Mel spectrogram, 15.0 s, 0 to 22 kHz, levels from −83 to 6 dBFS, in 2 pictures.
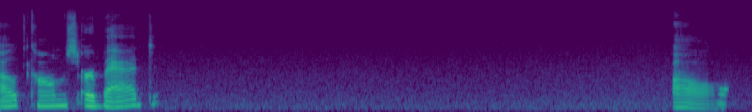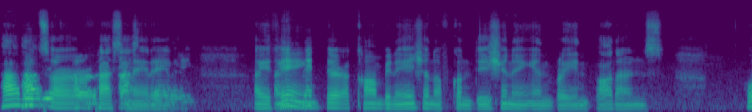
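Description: From 7.15 to 10.67 s there's an echo leak: a copy of the speech trailing about 194 ms behind, in bursts at 7.15, 7.72, 8.69, 9.75 and 10.24 s. It ranges from nearly as loud as the speech to barely audible, likely a loudspeaker echo the canceller missed.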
